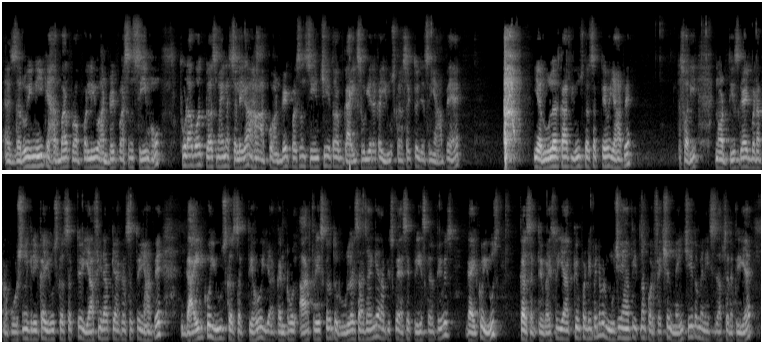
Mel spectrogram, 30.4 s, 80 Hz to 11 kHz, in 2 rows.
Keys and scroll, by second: 12.6 ctrl+r, 22.6 ctrl+r, 29.2 ctrl+r.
